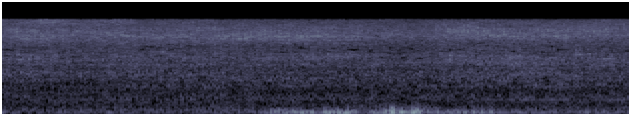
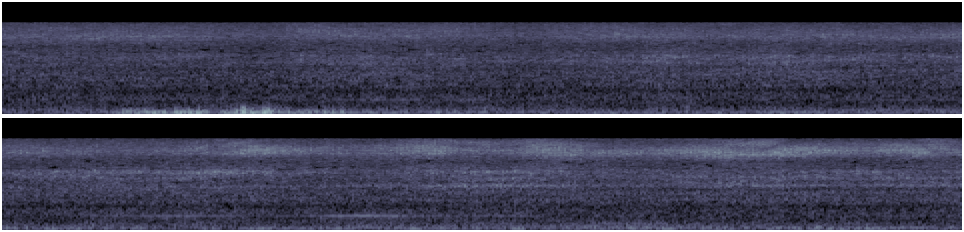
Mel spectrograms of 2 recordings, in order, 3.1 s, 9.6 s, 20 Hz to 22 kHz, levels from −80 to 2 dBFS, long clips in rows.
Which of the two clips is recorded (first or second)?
first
